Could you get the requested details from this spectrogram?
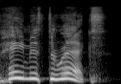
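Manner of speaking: lightly voiced teenage boy, slow and eager; boy with a lisp. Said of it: "Had a little bit of lisp and a little bit of, like, nasal stuff".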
